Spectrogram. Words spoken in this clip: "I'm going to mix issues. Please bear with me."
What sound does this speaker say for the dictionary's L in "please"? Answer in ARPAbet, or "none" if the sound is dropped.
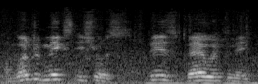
none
